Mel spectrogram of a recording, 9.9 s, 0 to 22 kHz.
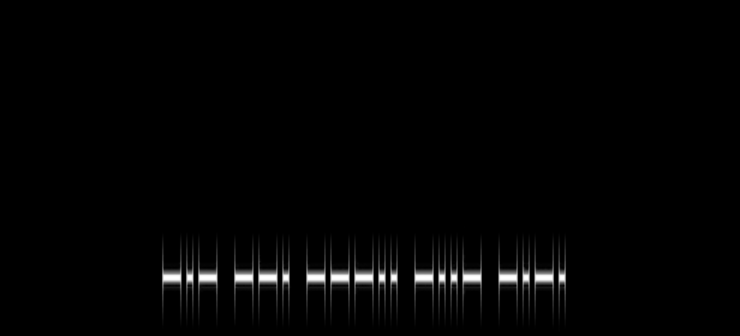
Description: Morse code, heard as a keyed tone, about 15 wpm, 700 Hz. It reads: KG8XC
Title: USA Call Signs - 5 Characters - Repeated 3x - 15wpm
